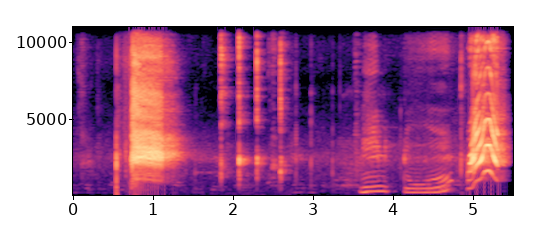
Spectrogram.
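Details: Talking pet rose-ringed parakeet: a loud harsh burst and scattered clicks, then a series of nasal, wavering word-like syllables with a shrill rising syllable at the end, in a small indoor space.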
